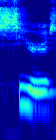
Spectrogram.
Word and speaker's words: Sears: see the screen but it says s e e rz z. That's how you supposed to say it.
